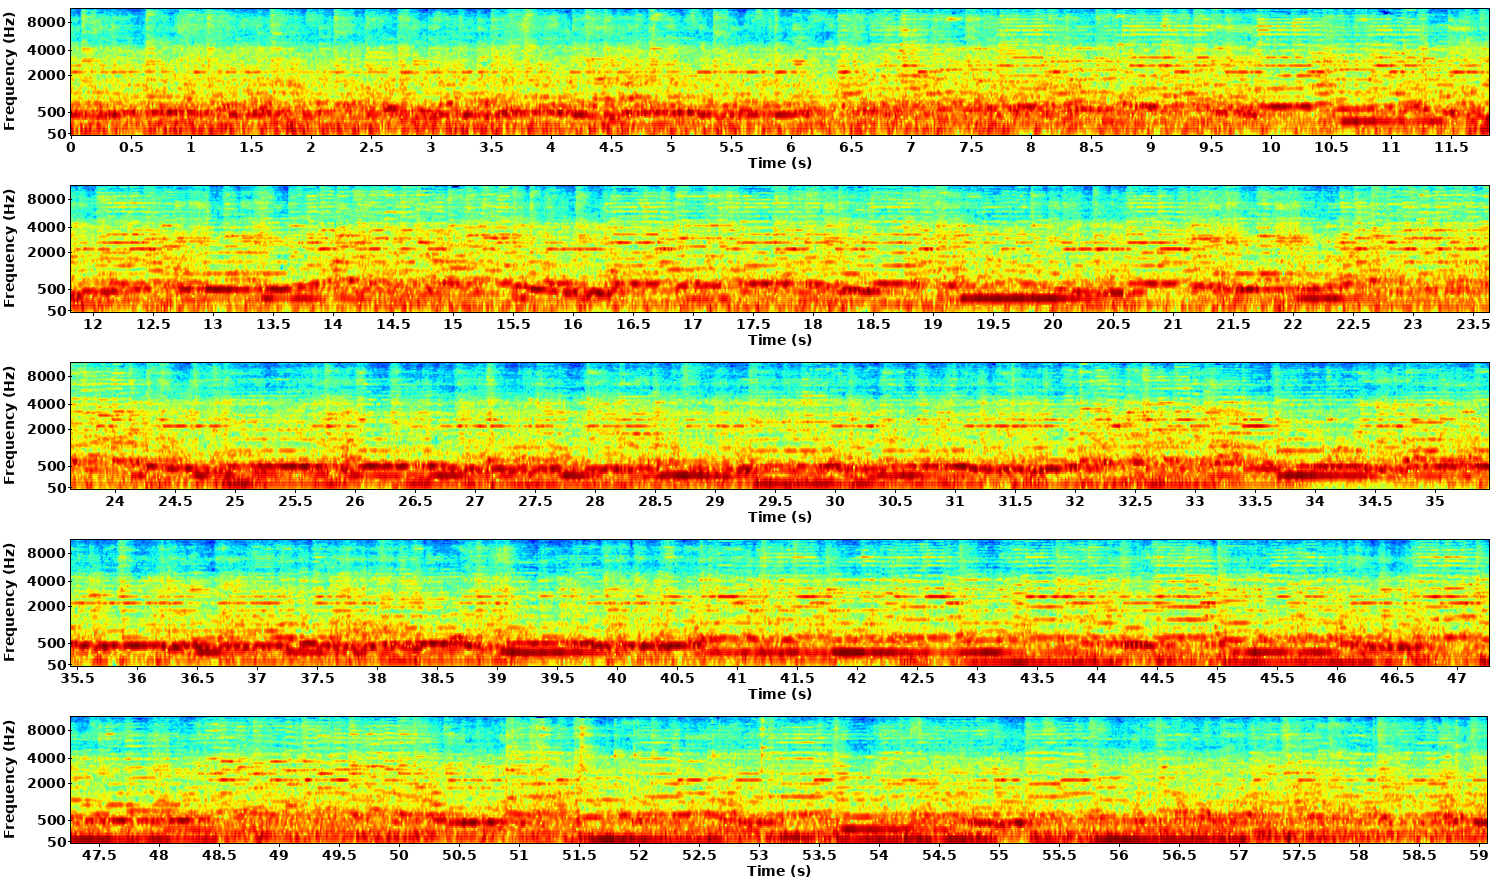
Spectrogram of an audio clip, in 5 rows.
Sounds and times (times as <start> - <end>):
Violin, fiddle: 0.0 - 59.0.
